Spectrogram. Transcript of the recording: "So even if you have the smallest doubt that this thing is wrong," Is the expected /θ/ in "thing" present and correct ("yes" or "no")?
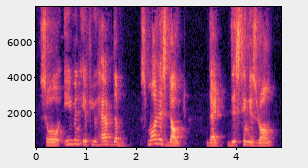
no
